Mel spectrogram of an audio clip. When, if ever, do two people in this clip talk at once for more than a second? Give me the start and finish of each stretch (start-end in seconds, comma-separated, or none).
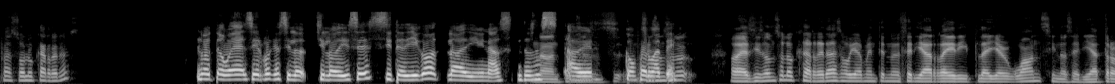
5.3-6.8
